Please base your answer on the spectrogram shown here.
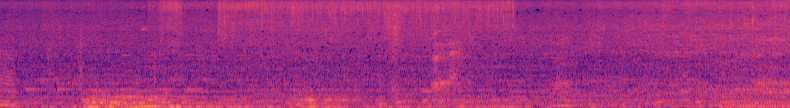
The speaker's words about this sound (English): I'm gonna rinse my face off.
